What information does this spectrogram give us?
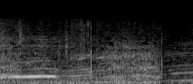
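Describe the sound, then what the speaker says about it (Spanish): A cow in a stable lets out a single close, loud moo that holds steady and then drops in pitch. It belongs to a herd of cloned cows, and it stands alone with no talking. "En este establo hay un rebaño de vacas que la evolución nunca habría podido crear."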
